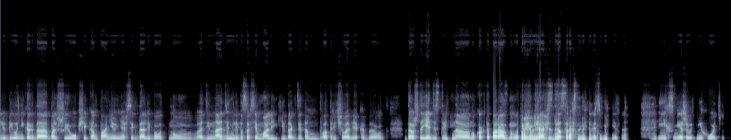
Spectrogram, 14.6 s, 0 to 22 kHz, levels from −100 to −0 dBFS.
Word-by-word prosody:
любила 200 +1 -2
никогда 190 -2 +3
большие 180 +2 -3
общие 180 0 -3
компании. 195 +3 -1
У 180 - -3
меня 180 +1 -5
всегда 185 0 -1
либо 180 0 -4
вот 180 -1 -4
ну 170 -5 -8
1 185 +2 -4
на 200 +2 +4
1, 310 +11 0
либо 230 -6 -3
совсем 210 -3 -4
маленькие, 165 -1 -3
да 185 +3 +1
где 180 -1 -9
там 165 -2 -8
2-3 180 +2 -4
человека, 170 -2 -4
да, 185 +5 -5
вот. - - -9 0.4
Потому 210 -1 +2
что 210 0 -6
я 205 0 +3
действительно, 205 -2 -1
ну 215 +3 -4
как-то 205 -1 0
по-разному 210 0 +6
проявляюсь, 275 -4 +5
да, 280 +4 +6
с 285 - -15
разными 275 +1 +4
людьми, 275 -2 -3
да, - - -12 0.6
и 235 - -5
их 235 - -8
смешивать 240 -2 -1
не 235 - -5
хочется. 175 -7 -6
200 Hz, 170 wpm, -21 LUFS, 180-235 Hz, 0.6 s, по-разному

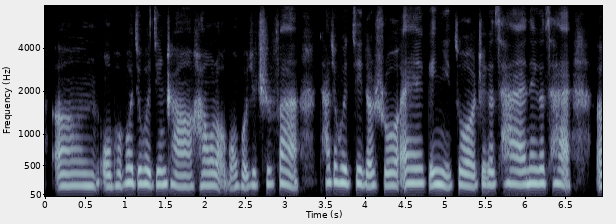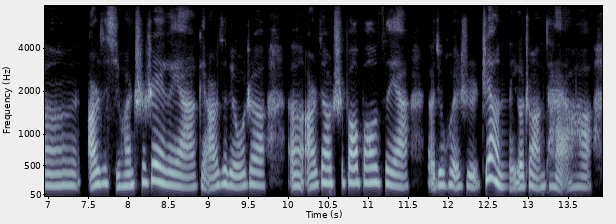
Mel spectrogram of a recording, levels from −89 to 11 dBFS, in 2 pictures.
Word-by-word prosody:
嗯， 185 +1 -1
我 180 -3 0
婆 190 +1 -4
婆 230 +3 +3
就 220 0 0
会 215 -2 +3
经 205 +2 +1
常 175 -5 0
喊 195 +1 -2
我 195 - +1
老 180 - -2
公 175 - -6
回 165 -4 -3
去 195 - -3
吃 215 +2 -4
饭， 215 -4 0 0.2
她 235 - -4
就 245 0 +1
会 230 -1 +5
记 220 0 -1
得 185 -1 0
说， 195 -1 -1
哎， 225 +3 +2
给 205 -3 0
你 200 -5 +2
做 190 -3 0
这 195 - -4
个 200 -1 0
菜、 215 -2 0
那 220 +1 +3
个 225 - +3
菜， 220 -1 -1 0.3
嗯， 190 +2 -1
儿 185 +5 +5
子 225 - -1
喜 200 -6 -5
欢 185 +2 0
吃 245 +3 0
这 245 -2 +5
个 200 - +1
呀， 170 -2 0
给 - - -6
儿 160 +4 0
子 215 +2 +1
留 180 -2 0
着， 195 -2 0 0.3
呃， 185 0 0
儿 180 +3 +1
子 240 - +1
要 225 0 +4
吃 240 - -3
包 230 0 +4
包 235 0 +2
子 225 -2 -1
呀， 175 -2 0 0.2
呃， - - -1
就 195 +2 0
会 185 -4 -1
是 180 -3 -3
这 295 - +1
样 240 - +5
的 150 - -6
一 - - -4
个 175 - +2
状 175 -3 -1
态 180 -3 -2
哈。 170 -1 -5
195 Hz, 290 characters per minute, -21 LUFS, 185-220 Hz, 0.3 s, 会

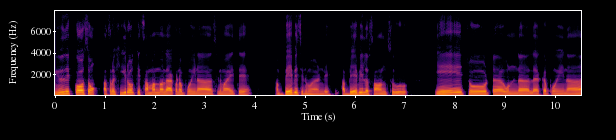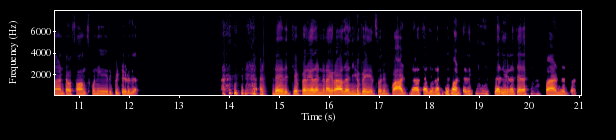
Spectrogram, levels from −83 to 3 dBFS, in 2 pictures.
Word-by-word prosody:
Music 195 +8 0
కోసం, 175 +1 +5 0.3
అసలు 140 -3 -2
హీరోకి 170 +2 -1
సంబంధం 155 +3 0
లేకుండా 145 +1 0
పోయిన 135 -1 -4 0.3
సినిమా 135 +1 -6
అయితే 120 +2 -6 0.7
ఆహ్, 110 - -9
'బేబీ' 160 +4 +4
సినిమా 110 -2 -5
అండి. 100 0 -8 0.3
ఆ - - +1
'బేబీలో' 160 +3 +2
సాంగ్సు 125 +1 -3 0.9
'ఏ 150 - +2 0.5
చోట 145 -2 0 0.3
ఉండలేకపోయినా!' 120 -2 -4 0.3
అంటే, 125 -1 -3
ఆ - - -11
సాంగ్స్ 130 +1 0
కొన్ని 115 -2 -4 0.2
రిపీటెడ్‌గా 145 +1 -3 2.5
అంటే, 105 +4 0
అది 125 -2 0
చెప్పాను 135 +3 +4
కదండీ! 140 +1 +3
నాకు 135 0 +4
రాదని 135 +1 +6
చెప్పేయ్యొచ్చు, 130 -6 0
నేను 115 -3 -6
పాడిన 125 +4 +4
చదివినట్టే 140 +3 +1
ఉంటది. 145 0 -3 0.5
చదివిన 155 -1 +4
చ - - +2 0.6
పాడిన‌ట్టు 145 -1 +1
135 Hz, 110 wpm, -22 LUFS, 125-150 Hz, 2.5 s, రాదని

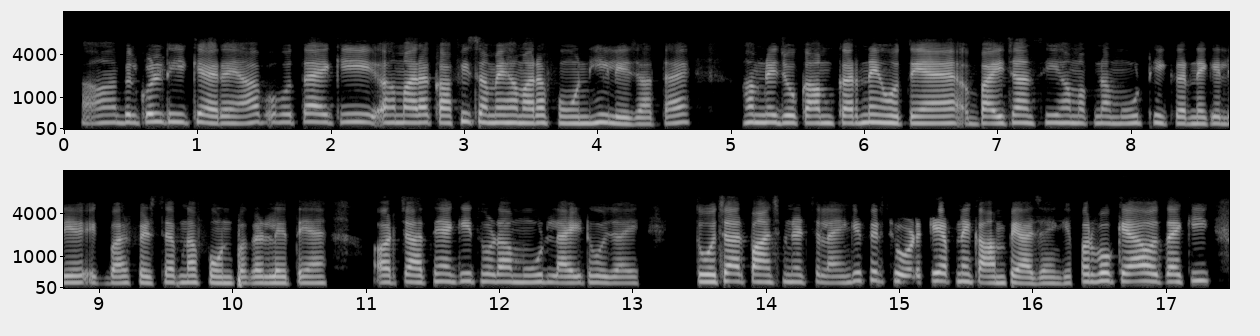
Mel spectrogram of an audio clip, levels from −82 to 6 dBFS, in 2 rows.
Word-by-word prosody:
हाँ, 235 +2 -5
बिल्कुल, 245 +2 0
ठीक 255 -3 -4
कह 235 -4 +3
रहे 215 - -1
हैं 210 - -2
आप, 235 +3 -2
होता 245 +1 -4
है 250 -1 +3
कि 250 -1 -2
हमारा 235 +1 +2
काफ़ी 230 +4 0
समय 235 -2 +1
हमारा 230 0 +3
फ़ोन 215 -1 -2
ही 240 +2 0
ले 200 -3 +1
जाता 195 +2 -5
है, 235 +2 -1 0.4
हमने 235 -1 +2
जो 225 0 +1
काम 220 0 +1
करने 225 +3 +3
होते 220 -2 +2
हैं, 210 -2 +3
बाई-चांस 215 +1 +2
ही 230 - -3
हम 225 -1 -2
अपना 215 0 -5
मूड 210 +2 -5
ठीक 225 -3 -4
करने 200 -1 0
के 205 0 -1
लिए 205 +1 0
एक 180 -4 -8
बार 195 0 0
फिर 200 -1 +1
से 210 - -5
अपना 210 0 0
फ़ोन 195 -1 -1
पकड़ 190 +1 -1
लेते 190 -1 0
हैं 195 0 -2 0.4
और 215 - +2
चाहते 215 +1 +1
हैं 235 -2 +1
कि 245 +2 -2
थोड़ा 230 -1 0
मूड 215 0 -4
लाइट 195 0 0
हो 205 -1 -2
जाए। 190 0 -5 0.4
2-4-5 230 -1 +3
मिनट 220 -2 -3
चलाएँगे 205 +3 -3
फिर 275 0 -3
छोड़ 210 -4 +1
के 250 +4 +2
अपने 240 -1 +1
काम 195 -2 +2
पे 200 - +2
आ 180 - +4
जाएँगे, 185 +1 -6
पर 235 - +2
वो 255 +2 +4
क्या 240 +1 +6
होता 230 -1 +2
है 230 - +5
कि 260 +3 -4
220 Hz, 235 wpm, -23 LUFS, 205-235 Hz, 0.4 s, क्या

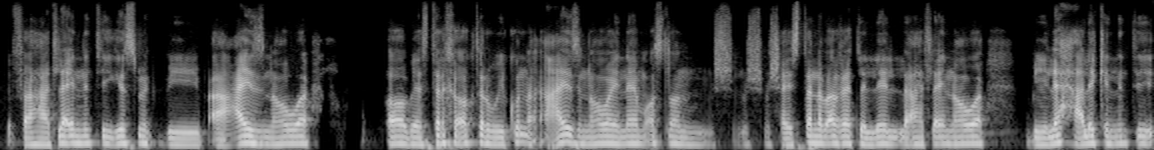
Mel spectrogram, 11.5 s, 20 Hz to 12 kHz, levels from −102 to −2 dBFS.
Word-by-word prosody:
فهتلاقي 105 +3 +2
إن 120 0 +1
أنتِ 125 0 -4
جسمِك 120 +1 -1
بيبقى 100 -3 -2
عايز 120 -2 +5
إن 110 - -4
هو 120 +2 +1 0.8
آه، 115 +1 +4
بيسترخي 120 +4 -1
أكتر، 125 +1 -1
ويكون 115 +4 -1
عايز 125 +1 +1
إن 115 -1 -4
هو 120 +2 +1
ينام 115 0 0
أصلًا، 120 0 -4 0.3
مش 105 - -13
مش 105 +1 -15
مش 105 -1 -8
هيستنى 120 +5 +1
بقى 115 0 +4
لغاية 120 0 +2
الليل، 110 +1 0
لأ، 110 0 0
هتلاقي 110 +1 -1
إن 115 0 -4
هو 115 +1 +2 0.4
بيلِحّ 110 +5 +1
عليكِ 120 +5 +2
إن 120 -1 -2
أنتِ 120 0 -7
115 Hz, 165 wpm, -25 LUFS, 110-120 Hz, 0.8 s, عايز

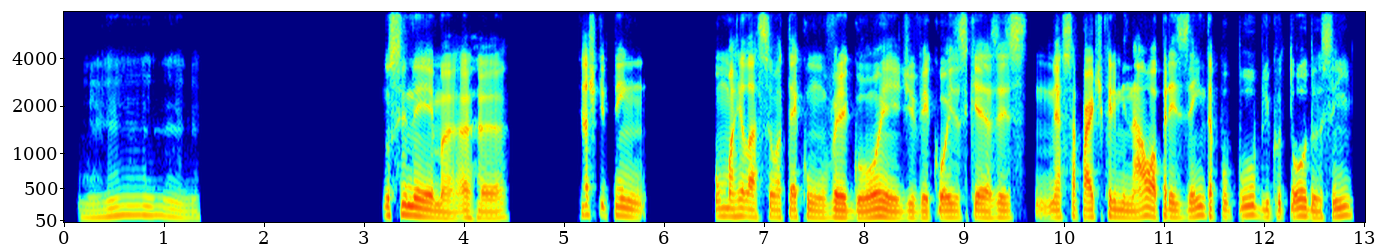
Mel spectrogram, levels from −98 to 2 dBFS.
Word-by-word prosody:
Hum. 110 -1 -9 1.8
No 125 - -1
cinema, 110 -10 +3
aham. 90 0 -1 0.7
Você - - -3
acha - - -1
que - - -6
tem 110 -6 -1 0.7
uma 110 0 +1
relação 105 -3 +1
até 100 +1 -1
com 95 -3 -2
vergonha 95 0 +4
de 95 +2 -4
ver 90 0 -1
coisas 95 -2 0
que, 105 - 0
às 95 -1 +1
vezes, 95 -1 -2
nessa - - -1
parte - - +4
criminal 100 +2 +2
apresenta 105 +4 +1
para 105 - -7
o - - -10
público 115 -4 -3
todo, 105 -1 +1
assim? 110 +8 -2
100 Hz, 130 wpm, -22 LUFS, 95-115 Hz, 1.8 s, vergonha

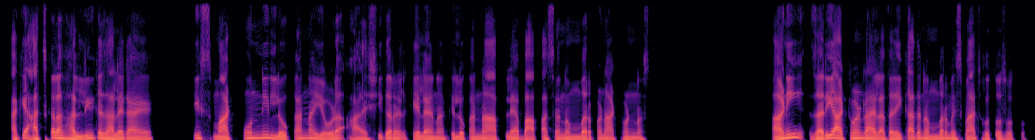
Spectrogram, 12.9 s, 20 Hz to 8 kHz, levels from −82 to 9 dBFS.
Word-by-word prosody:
का 115 - +1
की - - +2
आजकाल 130 +6 +1
हल्ली 130 +3 +3
काय 150 -1 +2
झालेलं 130 0 +3
आहे, 125 0 0 0.5
की 155 0 -2
स्मार्टफोननी 155 +6 0
लोकांना 140 +7 0
एवढं 115 +2 +1 0.2
आळशी 105 +7 -4
करं 135 -3 0
केलंय 120 0 +1
ना, 110 -1 -2
की 125 +1 -4
लोकांना 120 +4 0
आपल्या 130 +4 -2
बापाचा 115 +6 -3
नंबर 125 0 0
पण 135 -1 -3
आठवण 110 0 -3
नस 100 +1 -7 1.6
आणि 175 - +4
जरी 130 +6 +5
आठवण 150 0 +3
राहिला, 135 -6 +3
तर 125 - +2
एखादा 135 +5 0
नंबर 135 0 0
मिसमॅच 130 0 -1
होतोच 120 -1 -4
होतो. 105 -3 -9
125 Hz, 155 wpm, -22 LUFS, 120-140 Hz, 1.6 s, जरी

